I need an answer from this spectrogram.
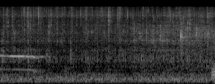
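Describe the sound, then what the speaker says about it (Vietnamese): Tofu skin fries in very hot oil, a continuous close crackling sizzle that holds steady throughout, with a faint high beep briefly audible early on. "chiên nó vàng như thế này là được rồi nè các bạn"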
